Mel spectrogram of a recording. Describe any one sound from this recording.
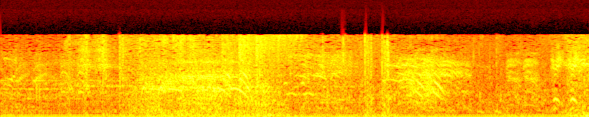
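Punches and kicks land with heavy thuds during a brawl.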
